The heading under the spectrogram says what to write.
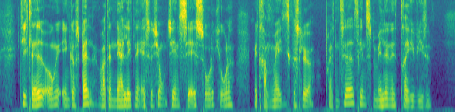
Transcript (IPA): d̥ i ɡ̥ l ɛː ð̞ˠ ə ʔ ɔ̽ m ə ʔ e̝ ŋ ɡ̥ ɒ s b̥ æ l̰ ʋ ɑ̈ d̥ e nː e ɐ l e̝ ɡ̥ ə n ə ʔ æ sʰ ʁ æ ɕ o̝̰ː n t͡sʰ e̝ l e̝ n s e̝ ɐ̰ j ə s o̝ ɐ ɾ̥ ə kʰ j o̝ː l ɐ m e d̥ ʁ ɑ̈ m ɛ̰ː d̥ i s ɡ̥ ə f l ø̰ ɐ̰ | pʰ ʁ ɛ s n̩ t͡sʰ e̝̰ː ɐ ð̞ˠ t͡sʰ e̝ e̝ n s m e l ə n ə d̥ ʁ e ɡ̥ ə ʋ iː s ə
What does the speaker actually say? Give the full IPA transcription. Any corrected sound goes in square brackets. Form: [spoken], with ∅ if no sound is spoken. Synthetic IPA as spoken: d̥ i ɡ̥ l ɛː ð̞ˠ ə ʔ ɔ̽ [ŋ] ə ʔ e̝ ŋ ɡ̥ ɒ s b̥ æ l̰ ʋ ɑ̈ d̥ e nː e ɐ l e̝ ɡ̥ ə n ə ʔ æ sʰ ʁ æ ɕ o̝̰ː n t͡sʰ e̝ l e̝ n s e̝ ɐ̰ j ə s o̝ ɐ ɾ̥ ə kʰ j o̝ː l ɐ m e d̥ ʁ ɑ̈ m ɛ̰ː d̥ i s ɡ̥ ə [s] l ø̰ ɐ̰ | pʰ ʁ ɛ s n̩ t͡sʰ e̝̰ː ɐ ð̞ˠ t͡sʰ e̝ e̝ n s m e l ə n ə d̥ ʁ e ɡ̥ ə ʋ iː s ə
